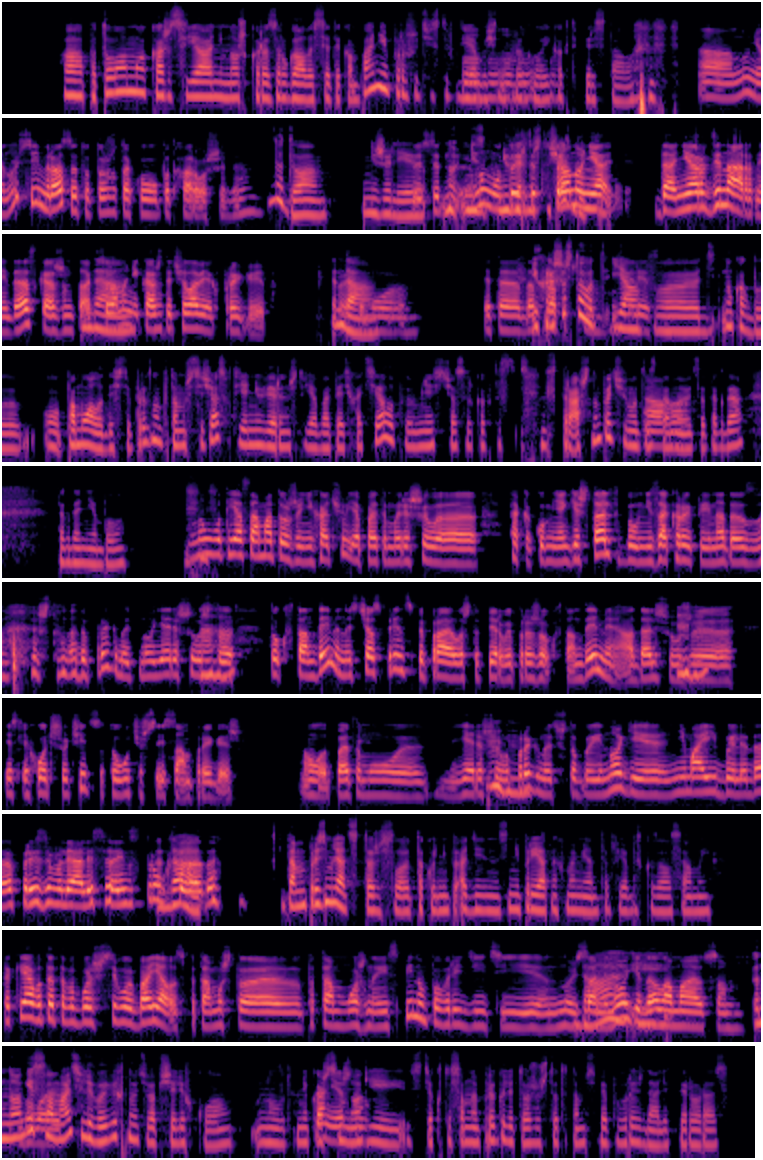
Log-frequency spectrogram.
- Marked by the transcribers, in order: other background noise; chuckle; tapping; chuckle; chuckle; chuckle; other noise
- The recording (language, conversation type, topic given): Russian, unstructured, Какое значение для тебя имеют фильмы в повседневной жизни?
